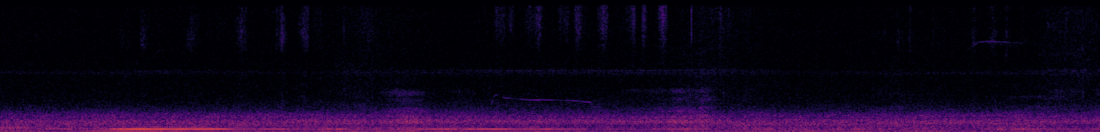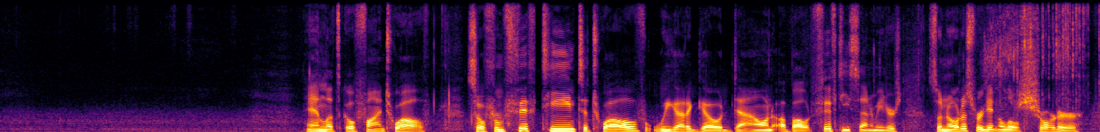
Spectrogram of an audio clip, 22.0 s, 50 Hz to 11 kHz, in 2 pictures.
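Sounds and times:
faint steady hum: 0:00.0 - 0:22.0
high insect chirps: 0:01.4 - 0:07.2, 0:20.7 - 0:22.0.

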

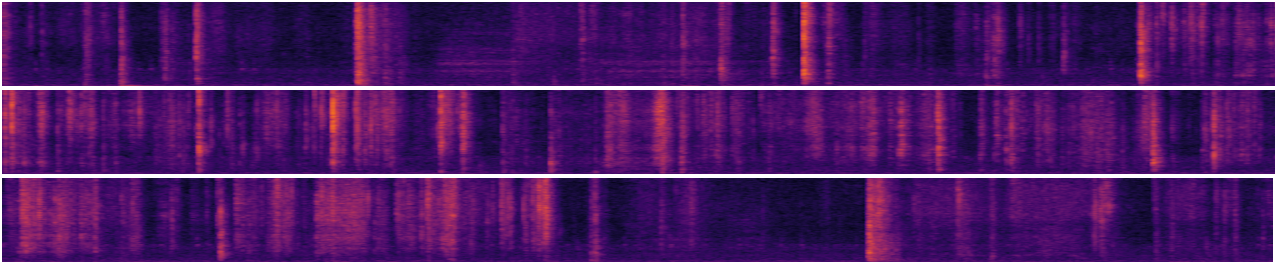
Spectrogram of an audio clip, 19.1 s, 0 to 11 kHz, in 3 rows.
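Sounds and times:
paperboard clicks and crinkles: 0:04.8 - 0:15.6.

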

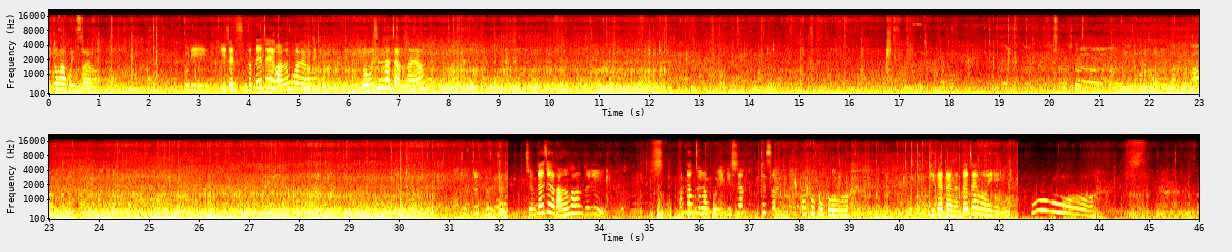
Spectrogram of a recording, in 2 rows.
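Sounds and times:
street traffic rumble: 0:00.0 - 0:46.0
wind on microphone: 0:00.0 - 0:46.0
faint voices: 0:09.4 - 0:27.5.

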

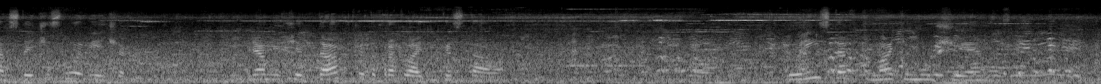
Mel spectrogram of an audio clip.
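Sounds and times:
babble of passers-by talking: 0:00.0 - 0:11.0
traffic rumbling by: 0:00.0 - 0:11.0.

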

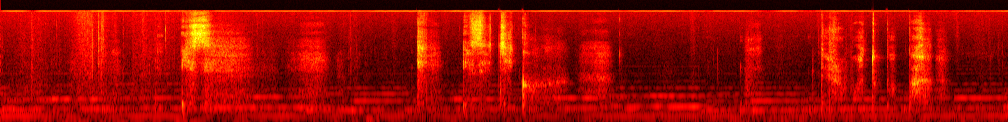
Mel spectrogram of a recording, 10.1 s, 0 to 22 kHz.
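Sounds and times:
soft background music: 0:00.0 - 0:10.0
person whispering breathily: 0:01.8 - 0:03.4, 0:07.4 - 0:09.6.

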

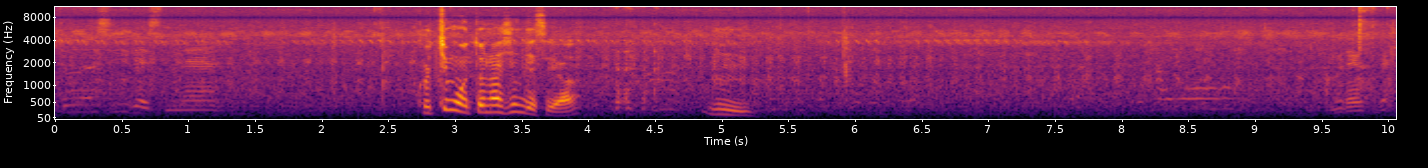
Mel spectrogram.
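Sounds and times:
insects trilling: 0:00.0 - 0:10.0.

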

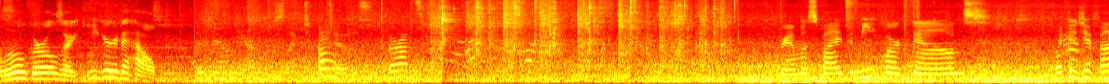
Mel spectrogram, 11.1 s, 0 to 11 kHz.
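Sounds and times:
steady hum: 0:00.0 - 0:11.0
indistinct voices: 0:01.3 - 0:09.9
scuffs and rattles: 0:04.2 - 0:07.4.

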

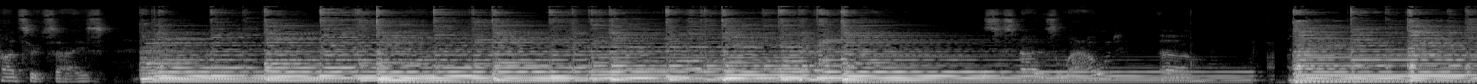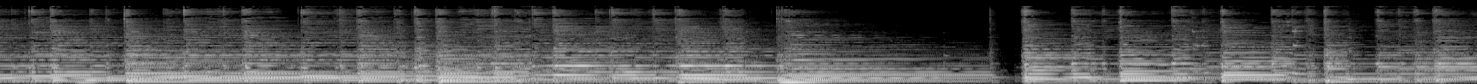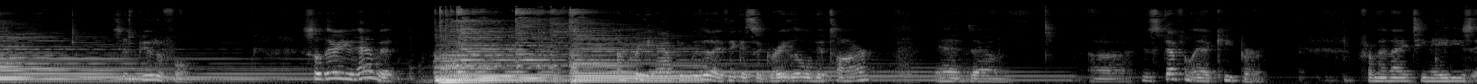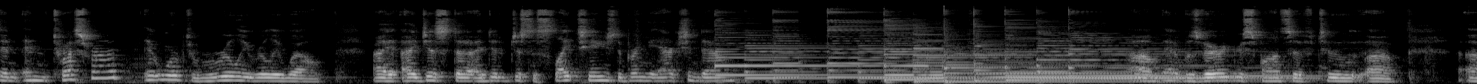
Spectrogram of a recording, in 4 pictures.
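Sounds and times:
twelve-string acoustic guitar strumming: 0:01.4 - 0:40.5, 0:50.7 - 0:58.2.

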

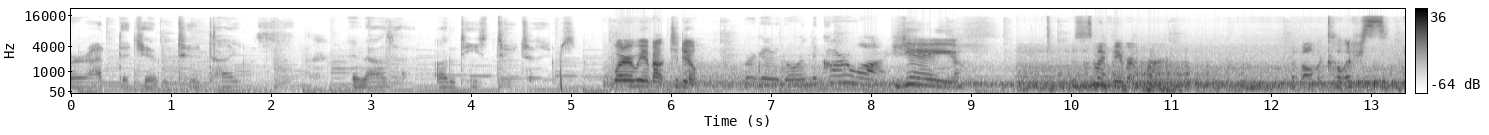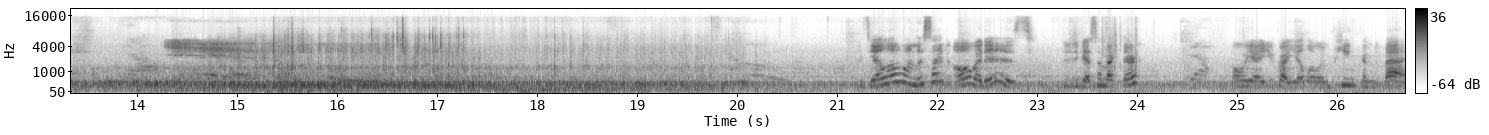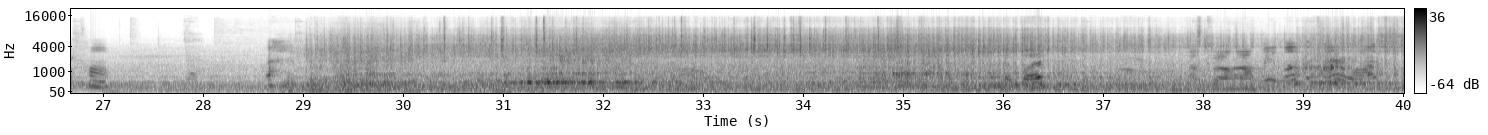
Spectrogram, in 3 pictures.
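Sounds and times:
muffled rush of spraying water: 0:05.5 - 0:27.0, 0:28.7 - 0:40.0.

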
